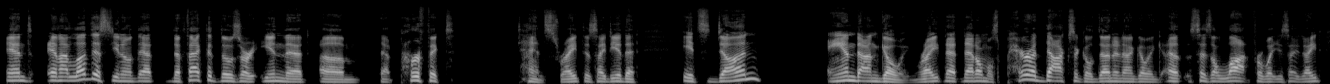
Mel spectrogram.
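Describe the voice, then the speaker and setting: A man's voice: fairly high pitch, moderate pace, sharp tone, no echo, clean studio sound. A man co-hosting a religious podcast in an earnest, emphatic conversational way, often checking for agreement. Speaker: podcast co-host.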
